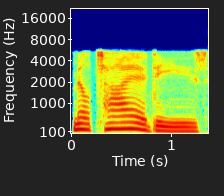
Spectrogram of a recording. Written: Miltiades

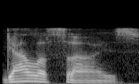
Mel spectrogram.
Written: Gallicize

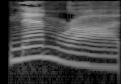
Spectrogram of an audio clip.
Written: nemrod

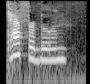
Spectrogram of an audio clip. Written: kaffir boom

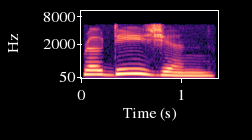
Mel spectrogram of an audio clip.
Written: Rhodesian

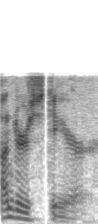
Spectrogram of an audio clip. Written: understeer

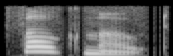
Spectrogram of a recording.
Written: folkmote

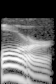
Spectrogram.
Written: ore

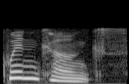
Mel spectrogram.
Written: quincunx

